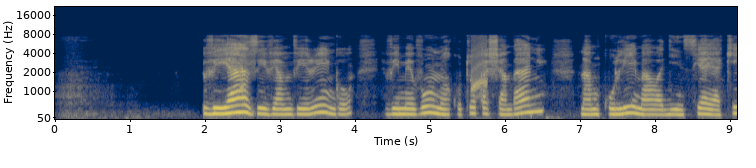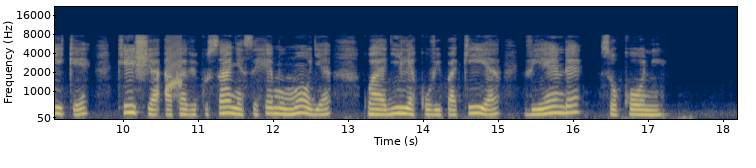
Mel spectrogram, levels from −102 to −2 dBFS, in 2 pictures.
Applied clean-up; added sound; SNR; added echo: neural mask model Resemble Enhance denoiser.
